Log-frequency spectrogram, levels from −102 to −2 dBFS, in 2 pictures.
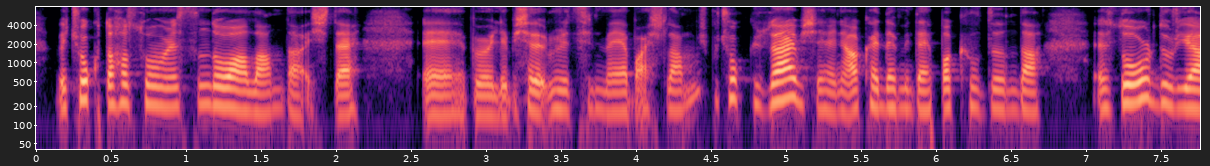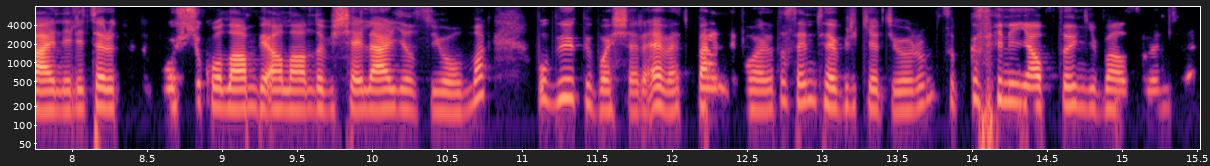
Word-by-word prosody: ve - - -2
çok 255 -3 +2
daha 215 +1 +3
sonrasında 210 -1 -1
o - - +6
alanda, 170 -4 +3
işte, 150 0 +1 0.4
eee, 150 +1 0
böyle, 150 -2 -2
bir - - -5
şeyler 175 -3 +3
üretilmeye 175 -1 -5
başlanmış. 190 - -4
Bu - - -17
çok 270 +2 -3
güzel 240 +5 +8
bir 245 - -6
şey, 180 -2 -3
hani, 170 0 -1
akademide 185 -1 -1
bakıldığında, 185 -2 -2 0.4
eee, 185 - -2
zordur, 225 +2 +3
yani, 175 -2 +5
literatürde 195 - -2
boşluk 195 +4 -5
olan 190 0 +3
bir 190 - +2
alanda 185 0 +1
bir - - -12
şeyler 180 0 +3
yazıyor 175 -2 -6
olmak. 190 - -4 0.3
Bu 260 - -6
büyük 275 0 -1
bir 220 -3 -10
başarı, 175 -1 -3
evet, 190 -3 +1
ben 200 - +4
de 195 0 -7
bu - - -4
arada 180 +7 -5
seni 230 +1 -3
tebrik 200 -3 -3
ediyorum, 180 +5 -6
tıpkı 270 -2 -9
senin 250 -2 -1
yaptığın 205 0 0
gibi 190 0 -6
az 180 -1 -1 0.2
önce. 190 - -23
190 Hz, 195 wpm, -24 LUFS, 175-215 Hz, 0.4 s, güzel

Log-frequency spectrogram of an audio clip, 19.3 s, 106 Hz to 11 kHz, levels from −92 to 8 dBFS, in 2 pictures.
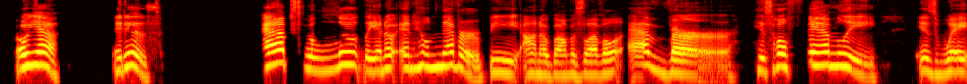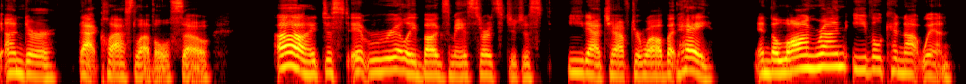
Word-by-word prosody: Oh, 260 +3 +7
yeah. 310 0 +6 0.5
It 225 +3 -2
is. 295 0 +1 1.0
Absolutely. 265 -4 +4
I - - +3
know. 255 - +1
And 265 -5 -2
he'll 280 +1 -1
never 280 0 +1
be 200 +2 -5
on 190 0 -2
Obama's 180 -1 -3
level 190 +3 0
ever. 190 - +1
His 225 -3 -3
whole 280 +1 +3 0.2
family 290 - +2 0.4
is 220 -3 -3
way 210 +3 +3
under 185 -6 -5 0.2
that - - -1
class - - -5
level. - - -6
So, - - -6 0.7
oh, 265 -5 +8
it 185 -1 -7
just 205 -2 -9
it 215 - -4
really 210 -1 -3
bugs 175 -1 -3
me. 165 -1 -8
It 170 - -10
starts 175 +1 -8
to - - -16
just 160 -1 -15 0.2
eat 200 -1 -9
at 170 -5 -3
you 180 - -5
after 170 0 -6
a - - -10
while. 175 - -1
But, - - -5
hey, 200 -10 +1 0.4
in 195 0 -6
the 200 -1 +2
long 240 +6 +4
run, 285 +1 0
evil 235 -1 -8
cannot 205 -3 -7
win. 165 -4 -9
210 Hz, 160 wpm, -21 LUFS, 180-255 Hz, 1.0 s, oh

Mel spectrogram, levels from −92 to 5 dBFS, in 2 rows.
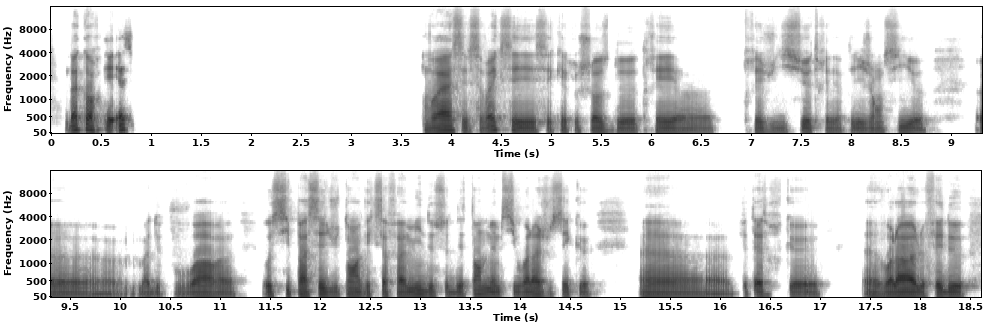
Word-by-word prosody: D'accord, - - +4
et - - +4
est-ce - - +4 2.9
Ouais, 95 +3 +6
c'est 100 -4 -3
c'est 80 - -8
vrai 100 +6 +2
que 115 - -14
c'est 85 -8 +2
c'est 85 - -7
quelque - - -5
chose 90 0 -1
de 80 -3 0
très, 85 +3 -2
heu, 75 -1 -5 0.3
très 85 -1 -4
judicieux, 80 +3 -4
très 85 -3 -8
intelligent 80 +2 -4
aussi, 95 +1 -3
heu, 75 - -4 0.5
heu, 75 -2 0 0.5
bah, - - -3
de - - -5
pouvoir, 80 +2 +1
heu, 75 - -7 0.3
aussi - - -1
passer 95 +1 +4
du 85 -2 -3
temps 95 -1 +3
avec 85 - -2
sa - - -1
famille, 90 +4 +3
de 95 -2 +1
se 85 - -8
détendre, 85 +5 0
même 85 -2 +2
si 85 -1 -7
voilà, 90 +3 +4
je 90 - -8
sais 90 - -3
que, 75 -5 -5 0.5
heu, 75 -1 +1 0.4
peut-être, 85 +1 -1
que, 80 -2 -1 0.4
heu, 80 - +1
voilà, 85 +2 +7
le 80 - +2
fait 95 - +1
de 85 -1 +3
85 Hz, 160 wpm, -22 LUFS, 80-90 Hz, 2.9 s, voilà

